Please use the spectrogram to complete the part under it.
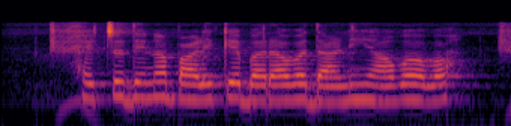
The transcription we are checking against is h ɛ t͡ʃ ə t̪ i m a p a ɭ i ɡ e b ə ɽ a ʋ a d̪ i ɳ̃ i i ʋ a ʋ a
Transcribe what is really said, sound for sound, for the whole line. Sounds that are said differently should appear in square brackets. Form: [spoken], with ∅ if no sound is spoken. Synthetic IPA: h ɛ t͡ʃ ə [d̪] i [n] a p a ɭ i [k] e b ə [ɾ] a ʋ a d̪ [a] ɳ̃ i [a] ʋ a ʋ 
